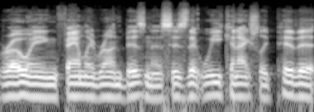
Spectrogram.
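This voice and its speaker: With a Southern US accent, a man speaks at a fairly low pitch in a bright, sharp tone and a fairly quick pace, in a very clean recording with a silent background. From Georgia, US South. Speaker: home builder executive. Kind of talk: casual chat.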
